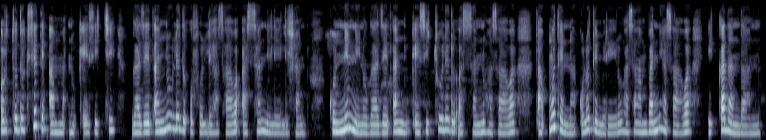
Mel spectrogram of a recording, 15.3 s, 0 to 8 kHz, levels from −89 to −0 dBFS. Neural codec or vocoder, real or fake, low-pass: none; real; 7.2 kHz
